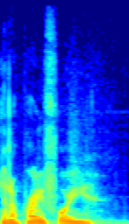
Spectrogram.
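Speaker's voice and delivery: soft, quiet, hushed half-whisper. Retelling how they approach shoppers in a store: imitating own half-whisper. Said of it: "I'm gonna whisper over to them".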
